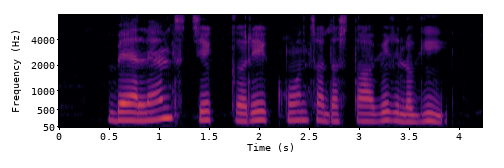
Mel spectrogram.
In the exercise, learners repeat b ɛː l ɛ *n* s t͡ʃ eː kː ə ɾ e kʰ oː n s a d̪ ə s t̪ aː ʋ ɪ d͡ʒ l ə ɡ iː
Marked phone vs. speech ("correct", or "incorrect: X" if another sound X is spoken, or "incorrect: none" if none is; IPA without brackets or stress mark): correct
